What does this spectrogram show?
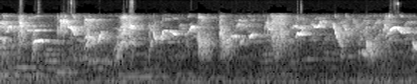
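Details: Oriental magpie-robin in a fighting bout, singing to stir up emotion: dense, hurried bursts of high whistles, sharp chirps and scratchy notes, overlapping almost without pause, with a faint low hum underneath.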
